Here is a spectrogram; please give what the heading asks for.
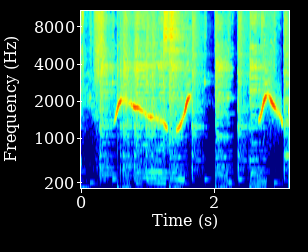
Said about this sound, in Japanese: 口 笛、うん、口笛は俺苦手だけど、口笛やってみる。 口笛はこうですかね。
